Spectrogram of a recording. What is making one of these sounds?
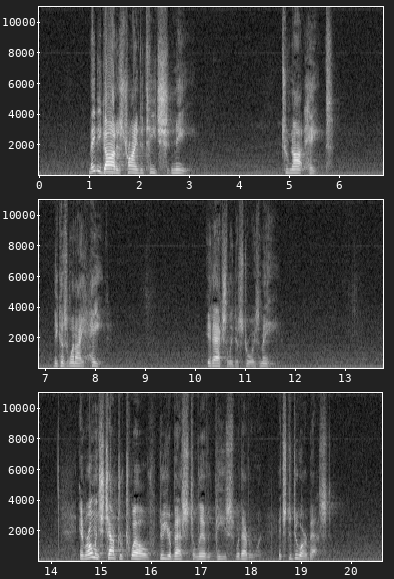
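A middle-aged man speaks calmly into a microphone in short phrases with pauses.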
